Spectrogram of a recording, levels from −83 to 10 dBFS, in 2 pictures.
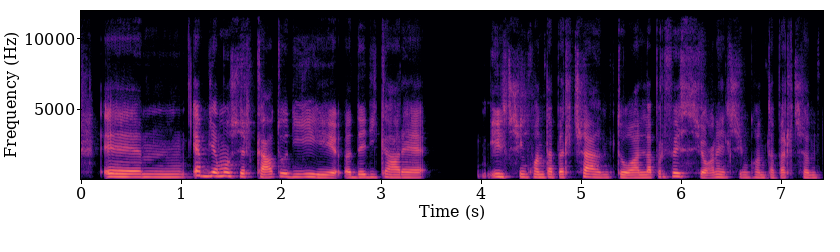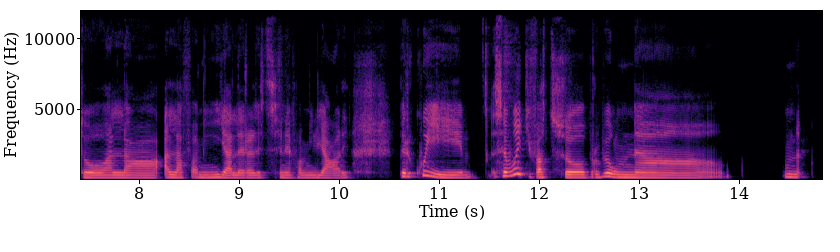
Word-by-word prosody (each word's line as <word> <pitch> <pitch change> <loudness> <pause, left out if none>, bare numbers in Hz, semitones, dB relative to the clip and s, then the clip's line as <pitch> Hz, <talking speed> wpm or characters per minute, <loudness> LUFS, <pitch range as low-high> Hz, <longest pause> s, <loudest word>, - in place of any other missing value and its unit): e, 210 -2 +5
mhmm, 200 -1 -2
e - - +6
abbiamo 260 -1 +3
cercato 225 -3 +2
di, 205 -3 0
ehm, 180 - +1
dedicare 180 -2 0 0.6
il 215 -1 +2
50% 190 -3 +1
alla 175 +1 +2
professione 210 -4 0
e - - +1
il 180 - -8
50% 170 -1 -3
alla 165 -1 -2
alla 175 -1 0
famiglia, 175 0 -2
alle 165 +1 -1
relazione 165 +1 -5
familiare; 165 -1 -5 0.5
per 235 -1 +1
cui, 185 - -1
se 275 - +1
vuoi 410 +7 +4
ti - - -11
faccio 185 0 +3
proprio 190 +6 +1
un 185 -4 +1
mhmm, 170 -2 -2 0.6
un 195 -1 -4
180 Hz, 125 wpm, -23 LUFS, 170-205 Hz, 0.6 s, e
